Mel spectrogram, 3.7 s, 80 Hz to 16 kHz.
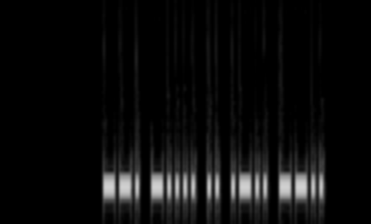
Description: Morse code, heard as a keyed tone, about 30 wpm, 700 Hz. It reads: G6ILZ
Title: DXCC-100 Call Signs - 5 Characters - 30wpm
